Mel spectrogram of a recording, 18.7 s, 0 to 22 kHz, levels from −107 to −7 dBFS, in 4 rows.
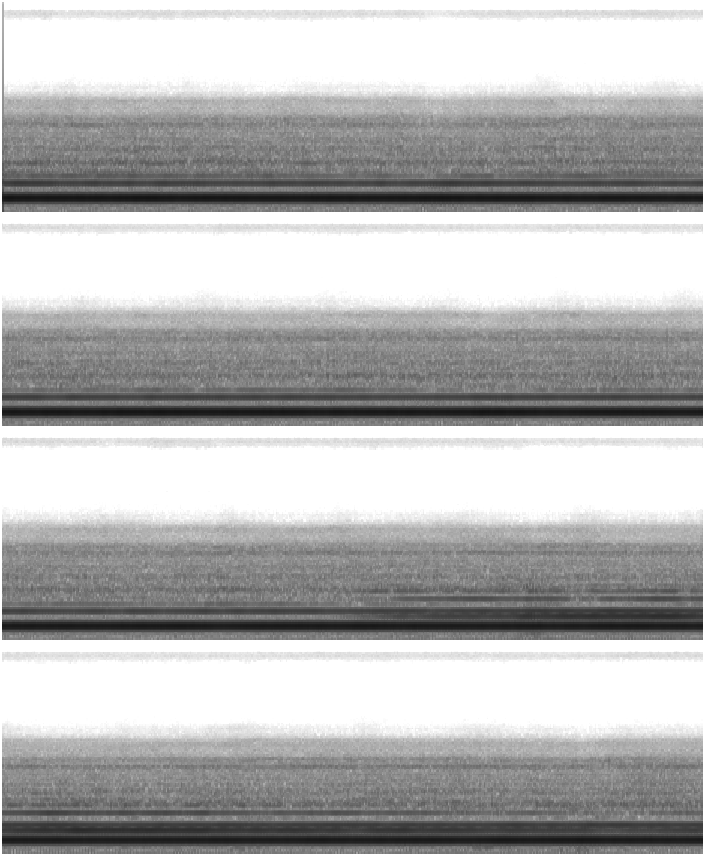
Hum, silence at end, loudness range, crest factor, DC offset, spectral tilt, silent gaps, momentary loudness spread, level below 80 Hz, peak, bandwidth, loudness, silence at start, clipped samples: none; 0 s; 1 LU; 8 dB; under 0.1%; -14 dB/octave; none; 2 LU; -64 dBFS; -12 dBFS; 3 kHz; -21 LUFS; 0 s; under 0.1%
